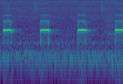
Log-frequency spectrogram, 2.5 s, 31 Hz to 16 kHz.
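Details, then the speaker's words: Steady, evenly spaced monitor beeps at about 80 a minute from a manual monitor-defibrillator sensing heart activity through paddles (sternal paddle right upper chest below clavicle, other at mid-axillary line); normal sinus rhythm. "if we look at the monitor now we can see that those pedals are sensing the electrical activity of the heart and that activity is a normal sinus"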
